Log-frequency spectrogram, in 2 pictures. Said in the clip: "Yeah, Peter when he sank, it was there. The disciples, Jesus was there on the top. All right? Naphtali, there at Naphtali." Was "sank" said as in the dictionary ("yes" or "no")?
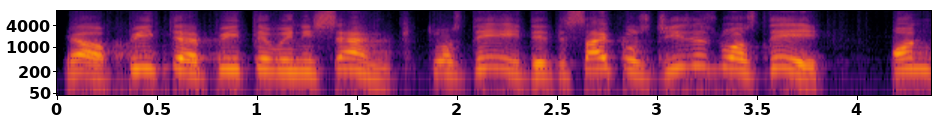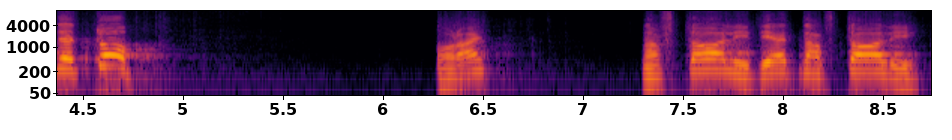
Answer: no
